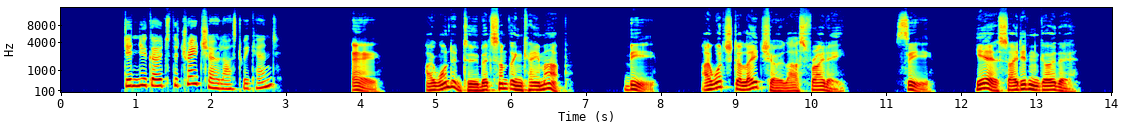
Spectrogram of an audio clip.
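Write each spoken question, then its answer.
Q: Didn't you go to the trade show last weekend?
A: A: I wanted to, but something came up.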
